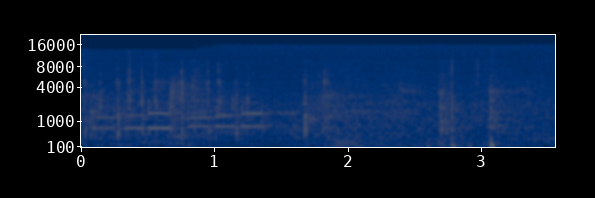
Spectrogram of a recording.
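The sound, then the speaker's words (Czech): A quick run of electronic telephone dialing tones, short paired beeps in an uneven rhythm, followed by a few fainter clicks and beeps, as a call is put through to a telephone exchange. Clear but not loud, with no voices. “Tak to začne tutat, protože jsme se dovolali sice dál o jeden skok na tu ústřednu toho CZNiku”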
